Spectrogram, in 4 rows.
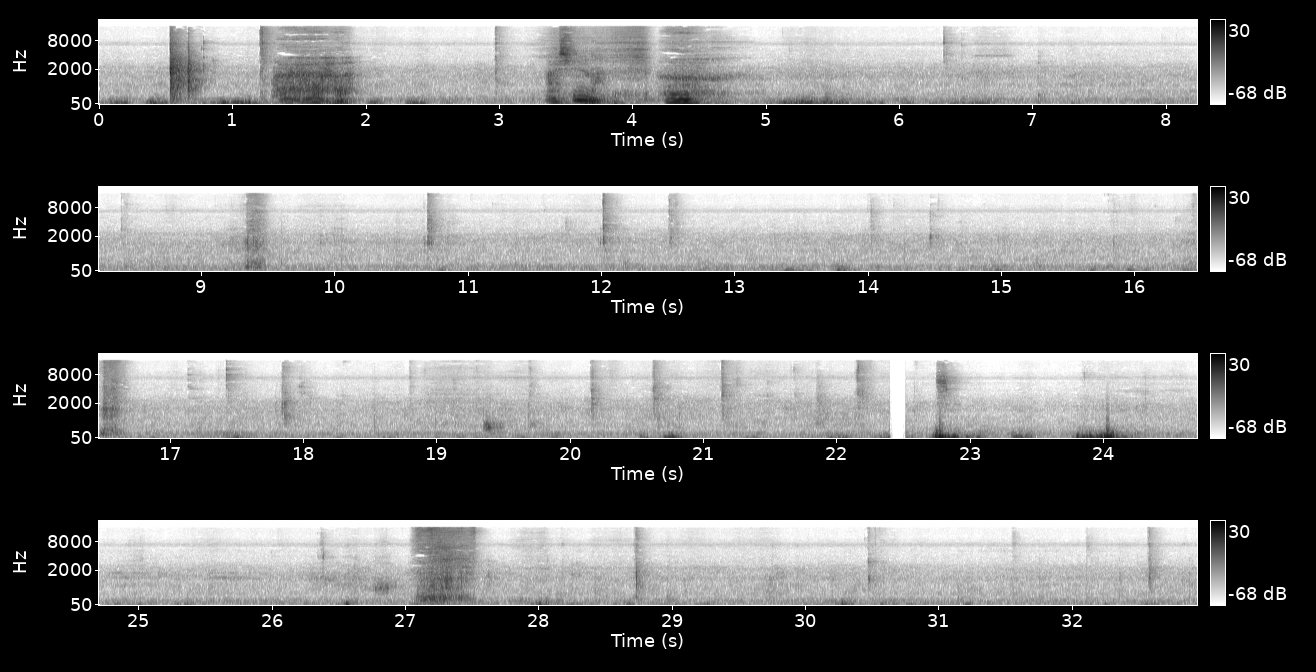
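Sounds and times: soft eating sounds: 8.2 - 23.0, 23.7 - 32.9.

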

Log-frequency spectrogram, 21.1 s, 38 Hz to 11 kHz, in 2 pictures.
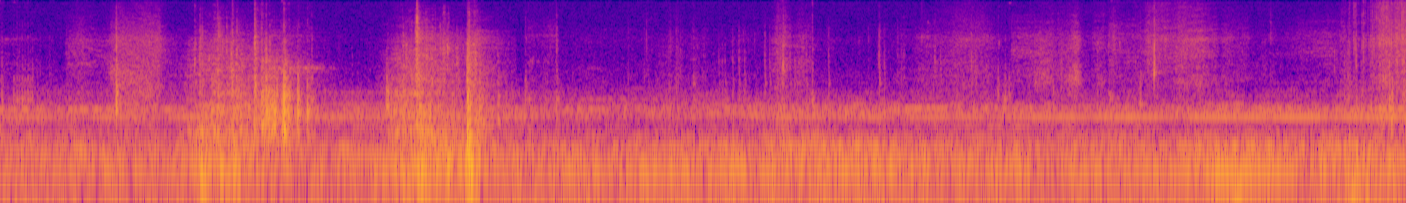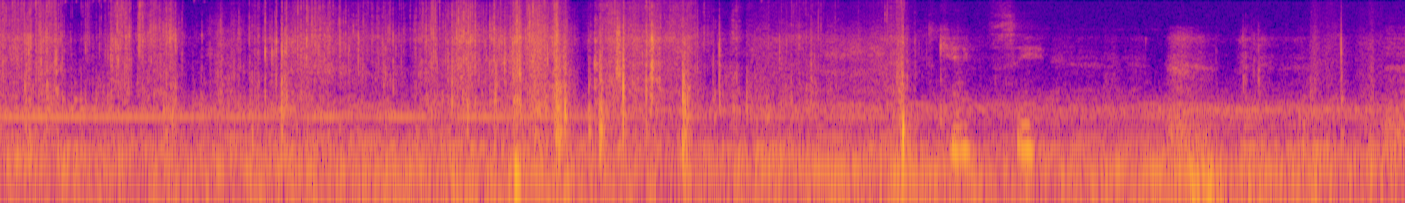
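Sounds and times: steady low drone: 0.0 - 21.0
rustling and handling: 0.1 - 17.6.

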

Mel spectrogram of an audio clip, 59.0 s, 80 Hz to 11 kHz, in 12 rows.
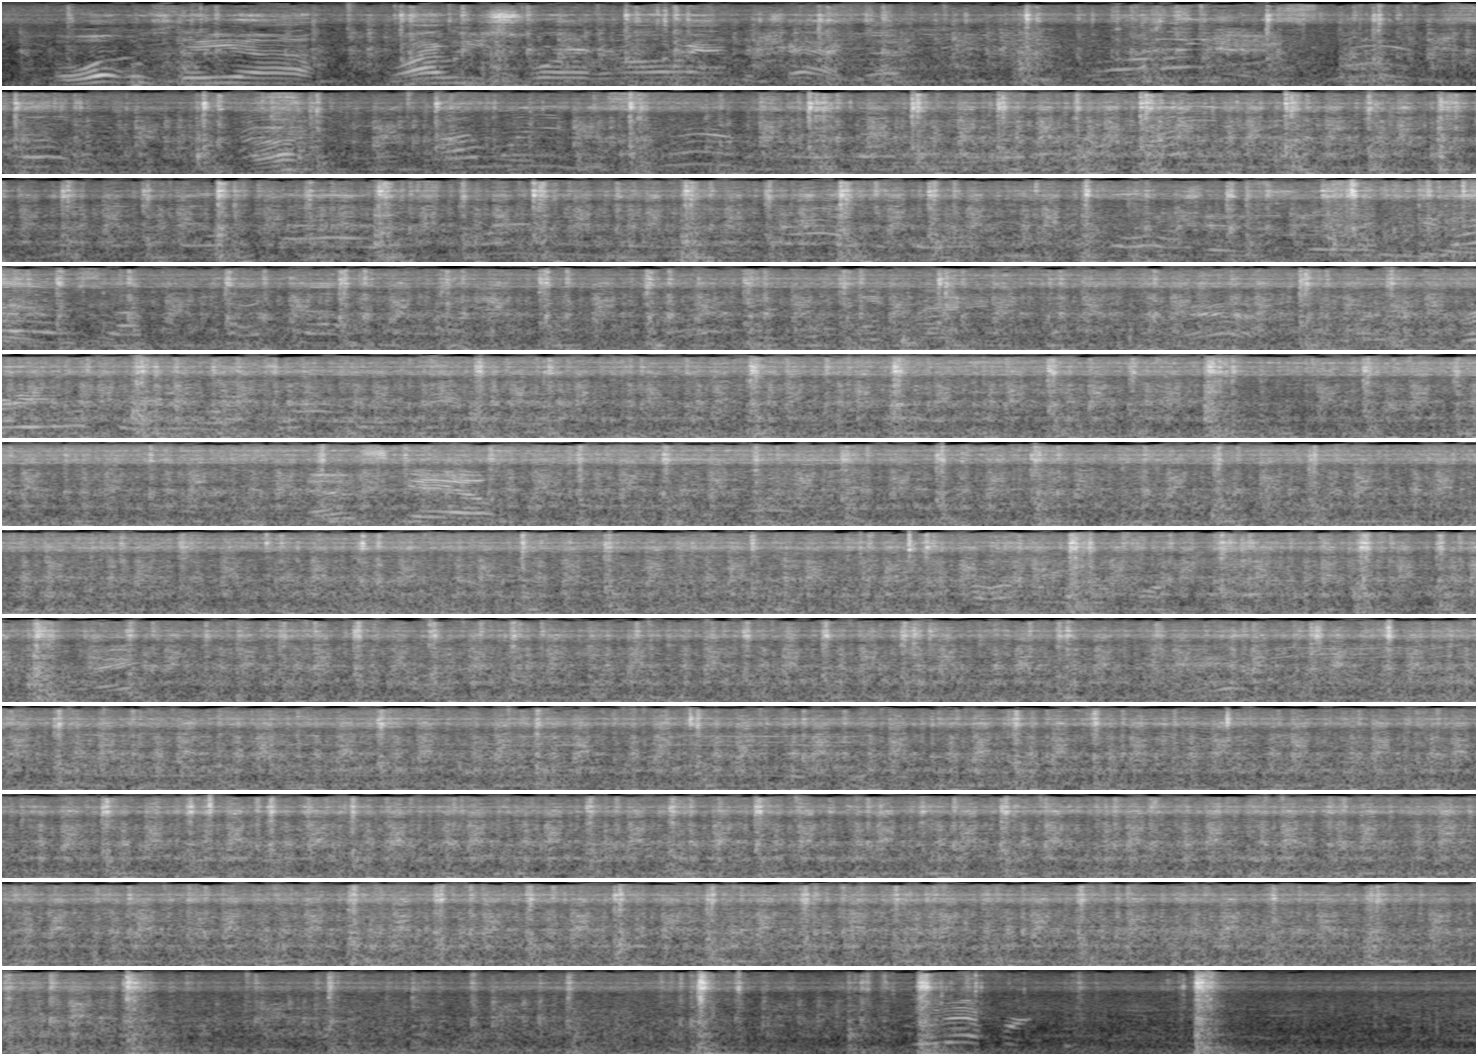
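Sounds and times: race car engine idling: 0.0 - 58.9.

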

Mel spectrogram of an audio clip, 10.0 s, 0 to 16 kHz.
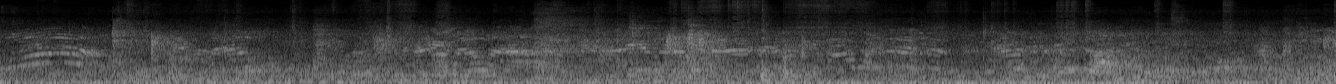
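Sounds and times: indistinct voices in a hall: 0.0 - 10.0.

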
